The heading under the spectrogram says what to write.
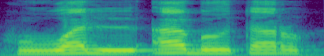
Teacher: با کے اوپر قلقلہ کرنا ہے، اس کے اوپر جزم ہے، هو الابتر، هو میں قلقلہ نہیں کرنا ہے، هو الابتر۔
